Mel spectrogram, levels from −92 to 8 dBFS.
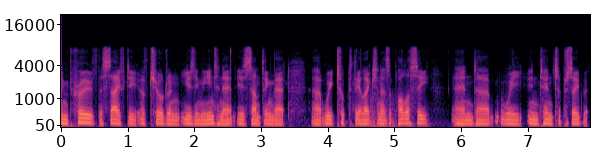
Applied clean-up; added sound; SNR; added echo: neural mask model RNNoise.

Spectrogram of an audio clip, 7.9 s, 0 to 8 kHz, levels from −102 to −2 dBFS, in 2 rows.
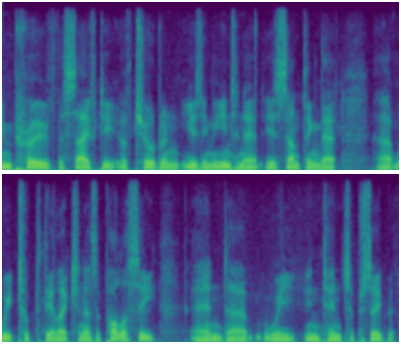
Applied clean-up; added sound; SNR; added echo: none; none; none; none.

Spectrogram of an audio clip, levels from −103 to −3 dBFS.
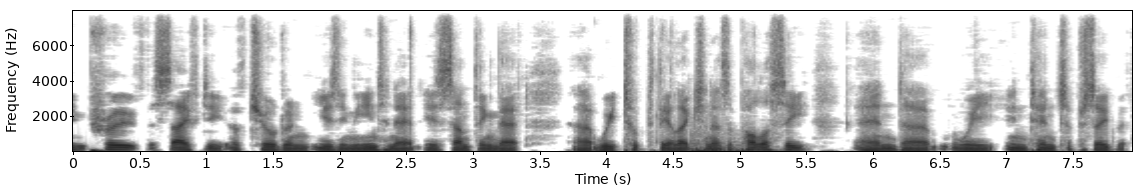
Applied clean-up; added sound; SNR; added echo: classical method Wiener filter.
